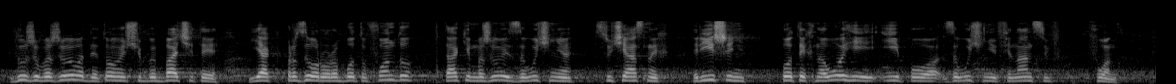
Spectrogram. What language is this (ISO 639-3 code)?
ukr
